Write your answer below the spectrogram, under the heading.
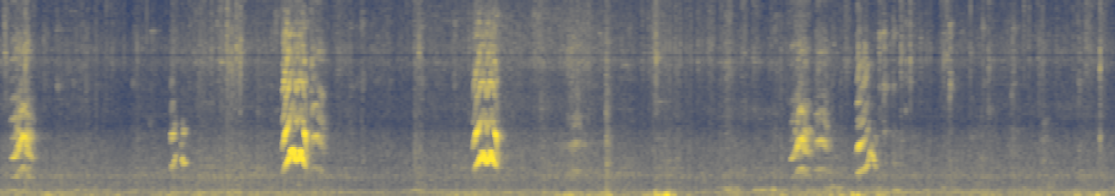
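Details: Cockatiel during its morning routine giving short, rising, harmonic chirps at irregular intervals, some in quick pairs, over a steady low indoor rumble.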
